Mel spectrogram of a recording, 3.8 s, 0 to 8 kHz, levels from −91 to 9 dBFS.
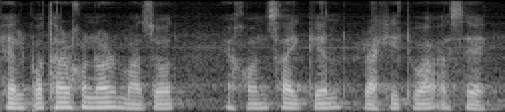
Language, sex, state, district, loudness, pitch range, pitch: Assamese, male, Assam, Kamrup Metropolitan, -19 LUFS, 110-125 Hz, 115 Hz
